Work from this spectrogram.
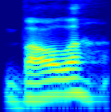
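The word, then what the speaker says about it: Boele: I mean, counting is continuing, but Nicolette, the Teal candidate, Nicolette Boel, I think that's pronunciation is B-O-E-L-E. Bowler, I think it is. Bowler, okay.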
